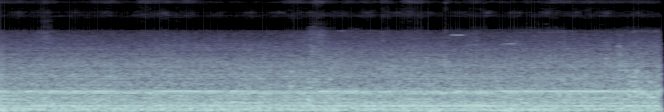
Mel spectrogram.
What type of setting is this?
subway train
